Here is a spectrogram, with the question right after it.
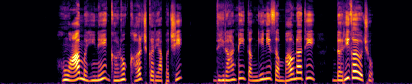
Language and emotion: Gujarati, fearful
